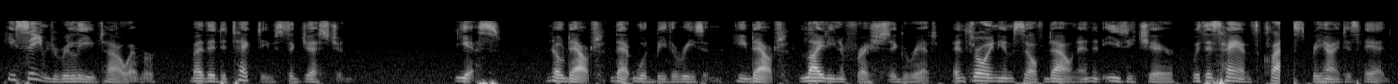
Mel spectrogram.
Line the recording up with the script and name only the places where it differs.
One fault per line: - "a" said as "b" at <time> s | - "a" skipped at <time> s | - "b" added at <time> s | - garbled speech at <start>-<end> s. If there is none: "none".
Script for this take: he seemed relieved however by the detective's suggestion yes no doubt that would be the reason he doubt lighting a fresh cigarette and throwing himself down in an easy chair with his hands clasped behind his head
none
